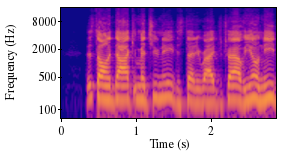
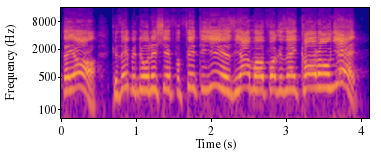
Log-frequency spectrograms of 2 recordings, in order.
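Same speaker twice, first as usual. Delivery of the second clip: higher, louder, real exasperation; heated rant; 7 semitones higher, 4 dB louder than usual. Real, not acted. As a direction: rail at the audience to wake up. Rant against the court system.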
